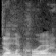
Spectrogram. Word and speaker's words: Delacroix: Delroy. Delacroy. Trent Delroy. That's how you say it.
